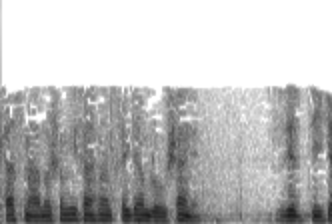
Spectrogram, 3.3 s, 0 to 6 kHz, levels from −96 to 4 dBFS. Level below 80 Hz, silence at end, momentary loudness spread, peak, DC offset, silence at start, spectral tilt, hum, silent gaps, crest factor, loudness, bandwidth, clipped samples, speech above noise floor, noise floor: -54 dBFS; 0 s; 3 LU; 0 dBFS; under 0.1%; 0 s; -13 dB/octave; none; none; 16 dB; -15 LUFS; 3.8 kHz; under 0.1%; 30 dB; -44 dBFS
